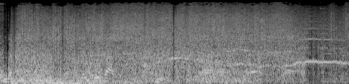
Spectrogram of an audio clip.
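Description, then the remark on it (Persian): A loud, sustained roar of an explosion behind the gate of the National Council, accompanied by an armed clash, dense and chaotic, with faint sharp cracks like gunfire and muffled voices buried underneath. “لحظه انفجار امروز در عقب دروازه شورای ملی، این انفجار با درگیری مسلحانه همراه بود.”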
